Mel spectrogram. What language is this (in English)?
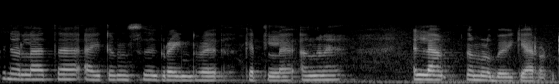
Malayalam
